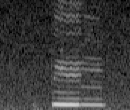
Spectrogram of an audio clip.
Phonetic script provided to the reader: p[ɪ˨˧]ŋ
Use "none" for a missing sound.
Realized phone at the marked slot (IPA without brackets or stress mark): ɪ˥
